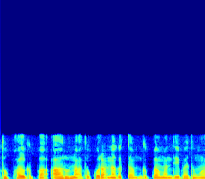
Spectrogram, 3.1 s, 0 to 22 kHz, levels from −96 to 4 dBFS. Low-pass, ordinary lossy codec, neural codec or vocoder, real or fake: 5.4 kHz; AAC, 48 kbps; none; real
